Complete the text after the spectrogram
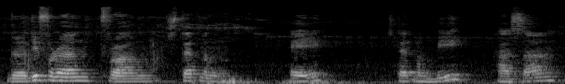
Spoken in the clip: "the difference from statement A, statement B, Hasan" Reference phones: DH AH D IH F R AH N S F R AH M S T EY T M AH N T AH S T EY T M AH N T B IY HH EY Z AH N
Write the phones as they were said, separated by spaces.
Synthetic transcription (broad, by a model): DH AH D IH F R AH N F R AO M S T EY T M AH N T AH S T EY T M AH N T B IY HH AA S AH N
